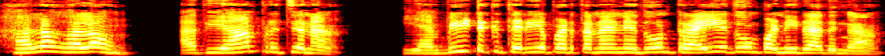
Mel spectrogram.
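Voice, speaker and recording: A woman's voice: mid-range voice, fast talker, no room sound, clean studio sound, close to an everyday voice. A woman voicing a sarcastic, teasing young man. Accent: Kanyakumari Tamil. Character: cheeky young man, teasing injured patient.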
